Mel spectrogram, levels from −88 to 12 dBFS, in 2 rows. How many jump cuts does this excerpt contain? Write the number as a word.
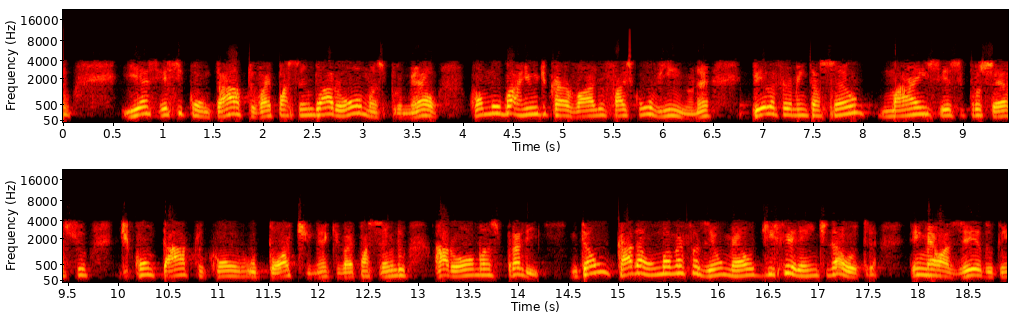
one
